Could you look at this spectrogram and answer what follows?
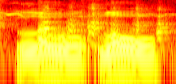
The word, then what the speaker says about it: Lowell: It was like, this guy's name is LOL. – Lowell. It's like, who is Lowell? – Laugh out loud. No, it's like a name, Lowell.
